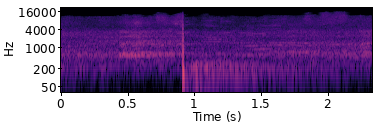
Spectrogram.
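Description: A steel-tip dart striking a bristle dartboard once with a sharp thud, about a second in.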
